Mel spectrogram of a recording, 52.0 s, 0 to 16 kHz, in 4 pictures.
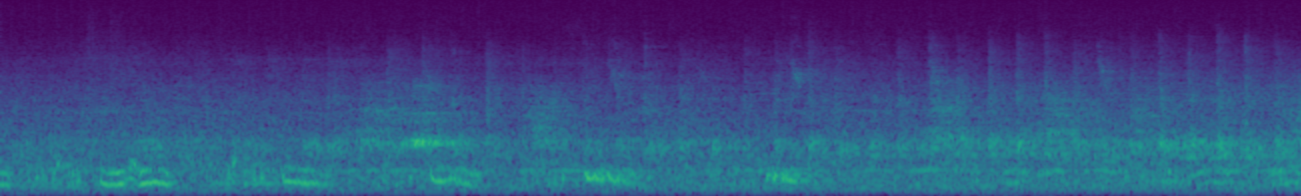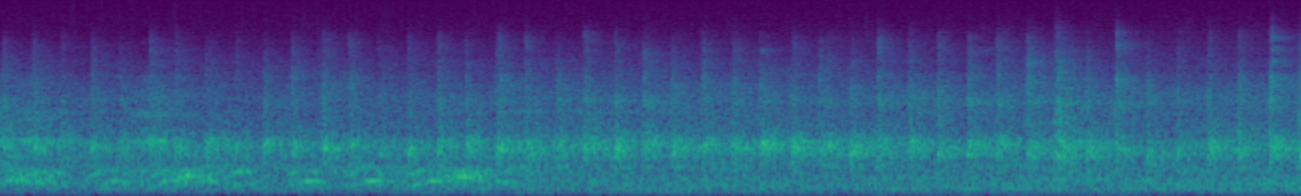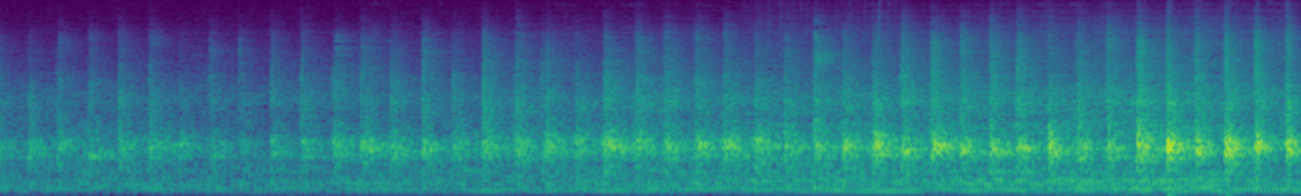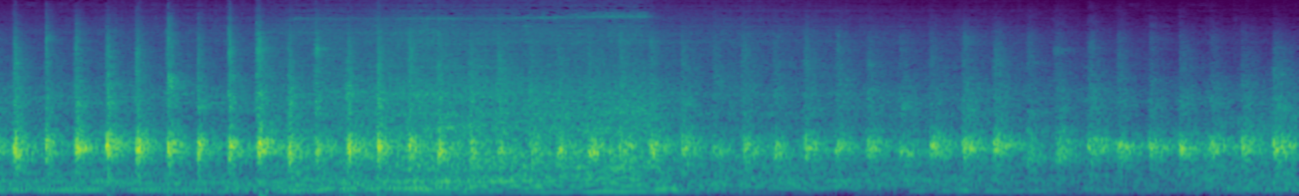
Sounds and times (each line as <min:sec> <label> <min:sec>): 0:00.0 pigeon cooing near the mic 0:06.5
0:00.0 horse-drawn carriage approaches at a good pace 0:52.0
0:07.3 pigeon cooing near the mic 0:08.2
0:09.1 pigeon cooing near the mic 0:18.3
0:13.0 motorbike 0:52.0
